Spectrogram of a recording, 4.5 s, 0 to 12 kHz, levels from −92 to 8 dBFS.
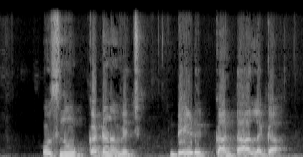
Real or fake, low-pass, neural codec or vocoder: real; 10.8 kHz; none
